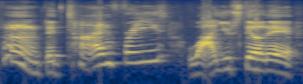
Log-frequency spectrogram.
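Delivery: high, very slow puzzled drawl; slow puzzled wonder. Retold or imitated. Seeing her still outside, slow puzzled wonder. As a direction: stretch it out, baffled. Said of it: "So I was like".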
